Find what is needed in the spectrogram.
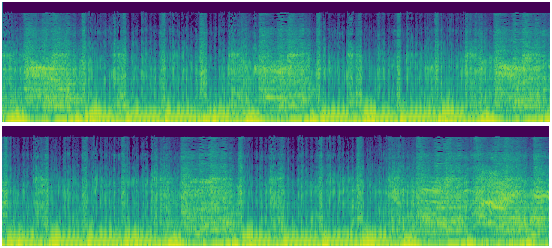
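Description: Loud DJ dance music with a heavy bass and a steady repeating beat, played through a large outdoor sound system.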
